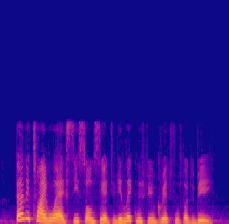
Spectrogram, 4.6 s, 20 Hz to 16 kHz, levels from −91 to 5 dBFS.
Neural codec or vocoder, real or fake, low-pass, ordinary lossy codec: codec, 16 kHz, 0.5 kbps, FunCodec, trained on LibriTTS, 25 frames a second; fake; 7.2 kHz; none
